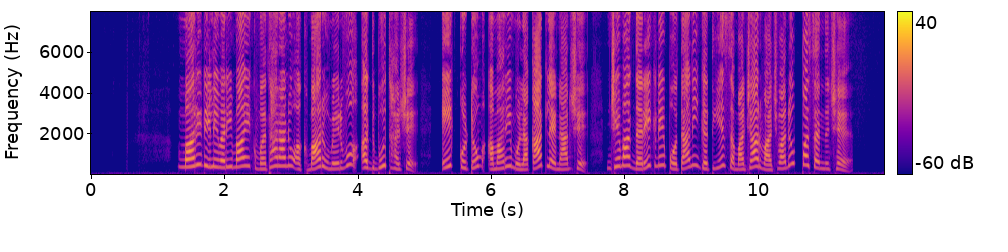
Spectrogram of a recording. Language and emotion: Gujarati, happy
